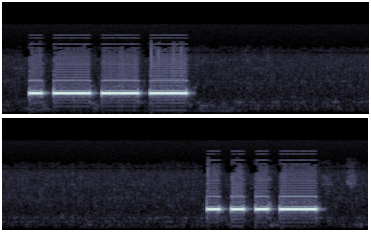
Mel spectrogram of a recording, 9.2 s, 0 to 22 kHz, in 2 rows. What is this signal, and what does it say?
Morse code, heard as a keyed tone, about 8 wpm, 650 Hz. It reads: J V
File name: jh8cbh / 2022cw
